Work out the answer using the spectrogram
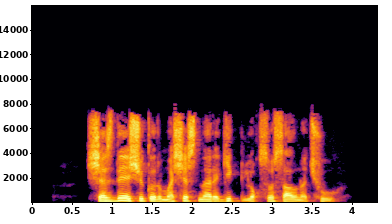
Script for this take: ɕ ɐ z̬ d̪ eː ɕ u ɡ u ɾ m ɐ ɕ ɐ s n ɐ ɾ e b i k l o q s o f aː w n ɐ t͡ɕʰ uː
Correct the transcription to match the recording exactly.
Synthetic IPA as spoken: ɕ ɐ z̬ d̪ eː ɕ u k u ɾ m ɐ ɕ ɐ s n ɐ ɾ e ɡ i k l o q s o s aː w n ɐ t͡ɕʰ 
